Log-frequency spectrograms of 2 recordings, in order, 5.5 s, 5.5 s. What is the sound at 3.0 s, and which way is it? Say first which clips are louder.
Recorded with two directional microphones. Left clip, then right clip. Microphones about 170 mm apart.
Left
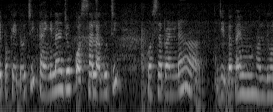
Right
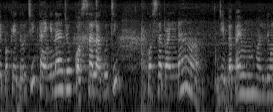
Speech: right 1 dB; 80° left.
